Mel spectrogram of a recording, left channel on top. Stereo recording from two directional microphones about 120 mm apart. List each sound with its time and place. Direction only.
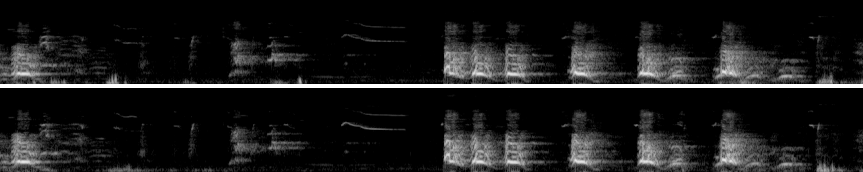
0.1 s dog: 30° right (ahead or behind)
2.3 s dog: 10° left (ahead or behind)
4.4 s dog: 50° right (ahead or behind)
8.1 s dog: 25° right (ahead or behind)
